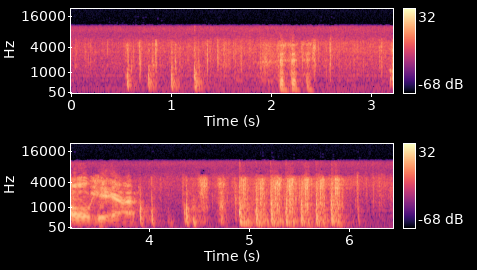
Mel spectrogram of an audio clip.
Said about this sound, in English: And knock on the concierge's door.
